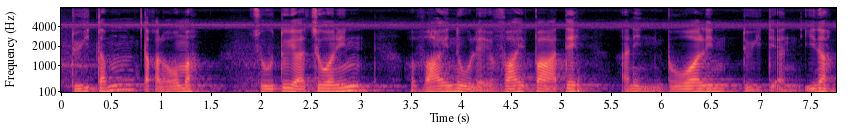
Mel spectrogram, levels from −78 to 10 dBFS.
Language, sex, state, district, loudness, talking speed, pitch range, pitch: Mizo, male, Mizoram, Aizawl, -18 LUFS, 195 wpm, 95-110 Hz, 105 Hz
